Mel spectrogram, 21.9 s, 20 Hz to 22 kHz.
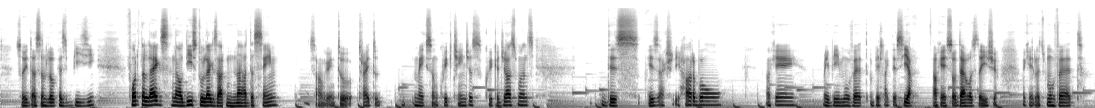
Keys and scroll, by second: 1.1 v, 4.0 a, 14.9 v.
